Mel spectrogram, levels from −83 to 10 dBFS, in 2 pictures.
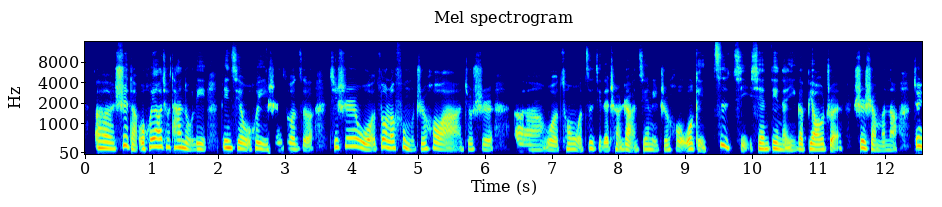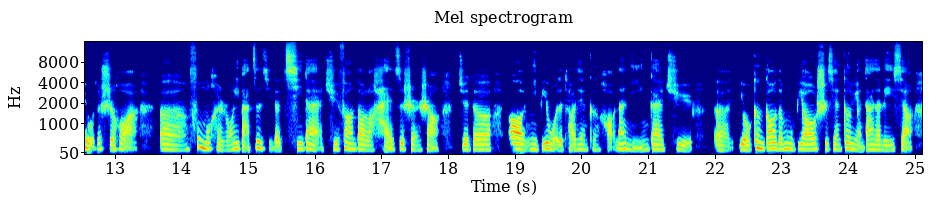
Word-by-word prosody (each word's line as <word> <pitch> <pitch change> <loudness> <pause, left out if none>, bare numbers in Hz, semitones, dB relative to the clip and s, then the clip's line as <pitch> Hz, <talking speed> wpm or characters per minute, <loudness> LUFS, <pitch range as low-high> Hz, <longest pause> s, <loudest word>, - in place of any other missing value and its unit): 呃， 205 -3 +4
是 300 +10 +2
的， - - -1
我 185 - +3
会 250 +7 +3
要 260 0 +6
求 245 -1 -4
他 235 0 +1
努 195 -9 +1
力 175 0 -2 0.2
并 220 0 +4
且 210 -2 0
我 170 - -1
会 195 -2 0
以 160 - -6
身 190 - -5
作 185 -3 -3
则。 175 - -5 0.2
其 235 - -3
实 270 +2 0
我 180 -9 +2
做 250 +7 +3
了 205 -3 +3
父 240 +3 -2
母 170 -8 -4
之 175 - -5
后 190 +1 0
啊， 170 - -1
就 175 - -7
是， 160 -3 -5 0.3
呃， 160 -3 -5
我 145 -3 -2
从 180 -3 -4
我 - - -4
自 195 +3 -4
己 190 - -10
的 130 - -1
成 - - -3
长 - - +1
经 170 +2 -5
历 145 -2 -9
之 150 0 -6
后， 170 - -5
我 440 +2 +3
给 - - -5
自 310 -5 +1
己 215 - -9
先 185 -2 +1
定 190 -1 +3
的 155 - -4
一 - - -5
个 175 -1 0
标 170 -1 +2
准， 200 +3 -1 0.2
是 220 - +4
什 175 -5 0
么 135 - -9
呢？ 145 0 -6 0.2
就 275 - +2
有 230 -5 +4
的 180 - -7
时 160 -4 0
候 175 +1 0
啊， - - -1 0.3
呃， 160 -2 -1
父 260 - -3
母 190 -4 +5
很 175 -5 -2
容 150 +5 -3
易 - - +3
把 - - 0
自 215 -1 +1
己 190 - -11
的 - - +1
期 180 0 +2
待 180 -2 +1
去 180 - -3
放 175 -1 +2
到 170 -2 +3
了 145 -1 -1
孩 - - 0
子 - - -1
身 - - -2
上， - - +4 0.3
觉 165 0 0
得， 165 0 +2 0.2
哦， 180 -2 +7
你 170 -1 -2
比 165 +4 0
我 185 -4 +3
的 - - +1
条 155 - -2
件 165 -1 -5
更 165 -2 -7
好， - - -4
那 175 0 +2
你 180 +2 -4
应 160 - -7
该 165 -1 +1
去， 165 -1 -4 0.3
呃， 150 -2 -2
有 160 -3 +3
更 205 +3 +5
高 190 0 +6
的 180 -2 +1
目 180 -1 0
标 170 +1 +3
实 175 - +3
现 175 -1 -4
更 185 0 +2
远 160 - -4
大 160 +1 +2
的 155 -1 +1
理 150 0 -4
想。 170 - 0
175 Hz, 275 characters per minute, -23 LUFS, 165-195 Hz, 0.3 s, 哦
